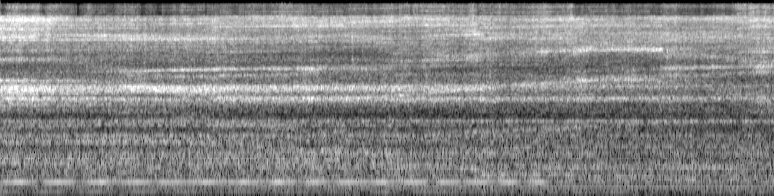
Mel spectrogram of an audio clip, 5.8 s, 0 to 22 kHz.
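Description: Steel knife blade drawn slowly across the grinding wheel of a Tormek T8 sharpener, a steady continuous abrasive hiss with a low motor hum beneath, even and unbroken throughout with no talking.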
